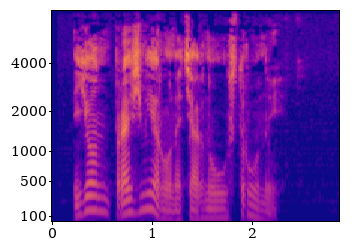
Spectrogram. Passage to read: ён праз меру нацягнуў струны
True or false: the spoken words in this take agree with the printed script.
true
